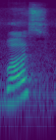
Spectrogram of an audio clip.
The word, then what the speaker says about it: vs: we was they but when we pronounce it we can you we cannot use vs we can use verse or verses and we can write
